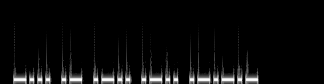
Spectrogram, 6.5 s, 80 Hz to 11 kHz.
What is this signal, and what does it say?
Morse code, heard as a keyed tone, about 15 wpm, 700 Hz. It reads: BALL.
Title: Sentences from Top 1000 Words - Review Part 6 - 15wpm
